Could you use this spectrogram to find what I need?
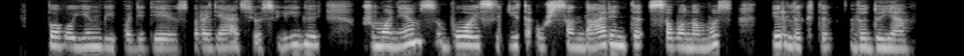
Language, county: Lithuanian, Vilnius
